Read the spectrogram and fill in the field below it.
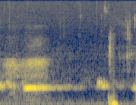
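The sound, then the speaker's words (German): A modern cuckoo clock marks eight o'clock, its hooting bird call sounding indoors alongside a faint mechanical click and a soft thump, with no one talking over it. “wir haben neuerdings eine Kuckucksuhr”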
